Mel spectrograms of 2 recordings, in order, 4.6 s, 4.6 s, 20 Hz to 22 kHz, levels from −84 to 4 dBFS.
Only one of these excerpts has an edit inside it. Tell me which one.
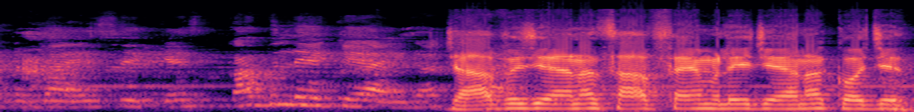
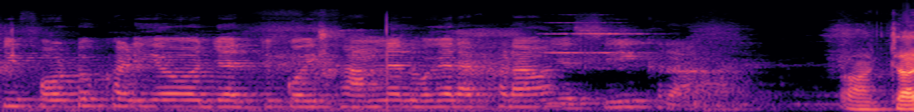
second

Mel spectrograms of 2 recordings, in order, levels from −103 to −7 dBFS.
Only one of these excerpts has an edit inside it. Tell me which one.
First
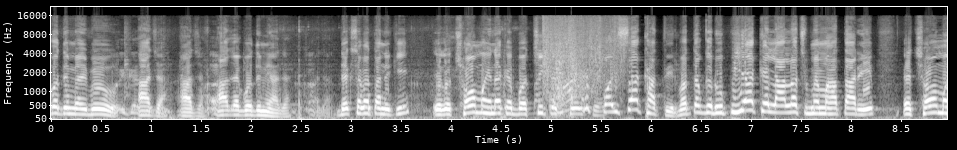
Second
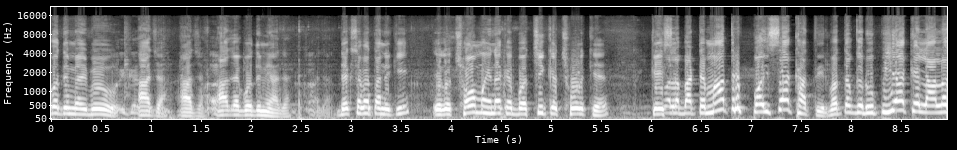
first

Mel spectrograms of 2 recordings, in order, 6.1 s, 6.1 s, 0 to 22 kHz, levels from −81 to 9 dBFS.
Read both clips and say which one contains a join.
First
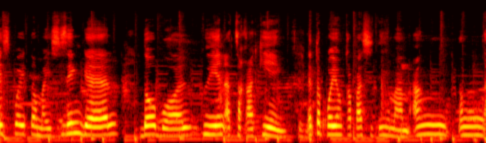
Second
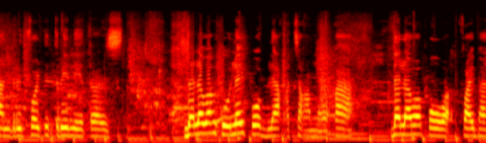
first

